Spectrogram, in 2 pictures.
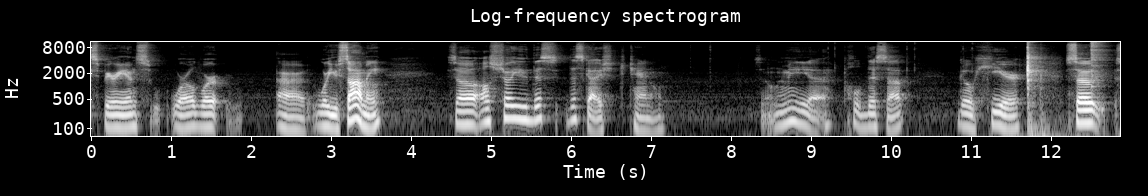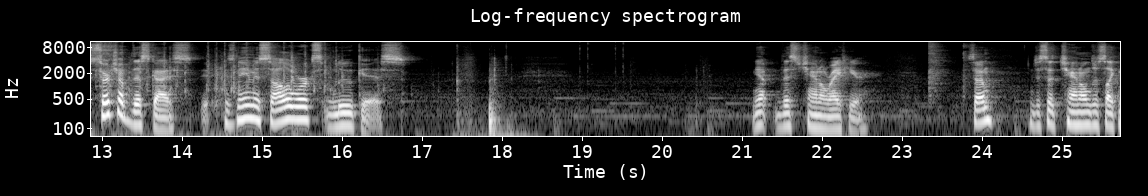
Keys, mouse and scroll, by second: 0.4 click, 6.0 click, 9.1 click, 10.1 click, 10.8 click, 18.9 click, 19.3 click, 25.2 scroll down 1.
